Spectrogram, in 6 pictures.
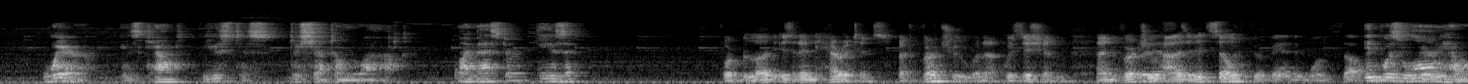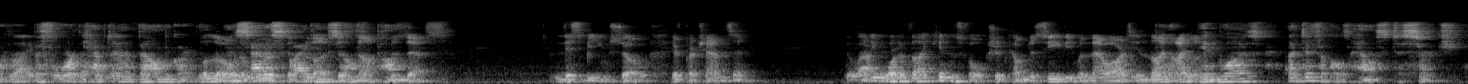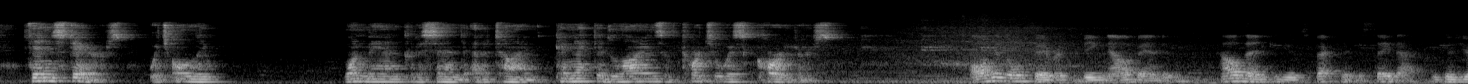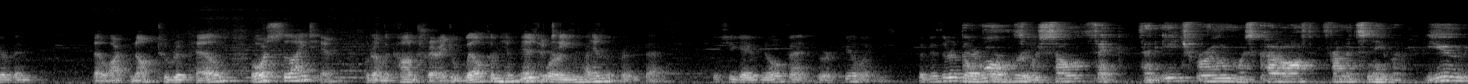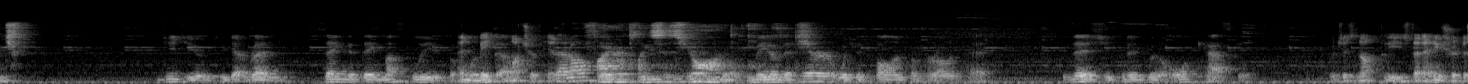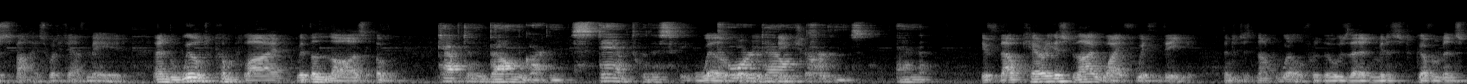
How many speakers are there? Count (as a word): three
